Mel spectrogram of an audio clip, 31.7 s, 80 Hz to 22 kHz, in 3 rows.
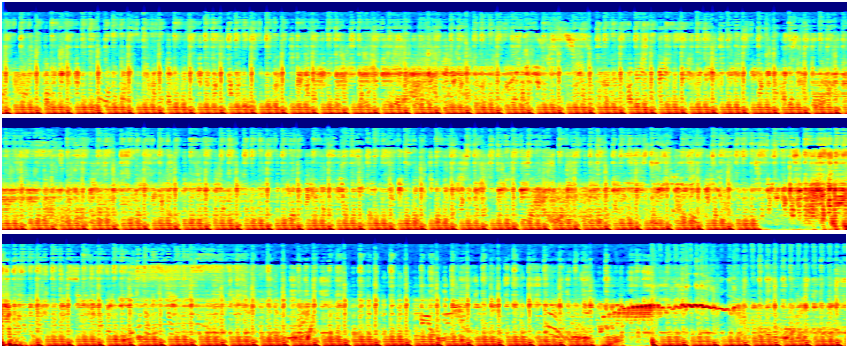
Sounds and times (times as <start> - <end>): Trance music: 0.0 - 31.6.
